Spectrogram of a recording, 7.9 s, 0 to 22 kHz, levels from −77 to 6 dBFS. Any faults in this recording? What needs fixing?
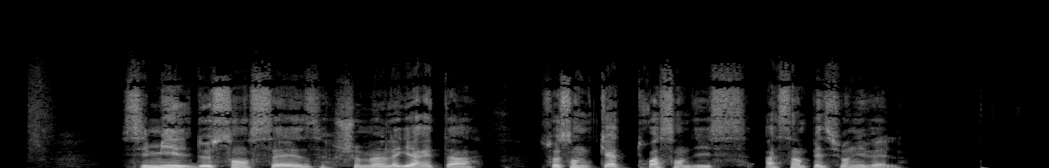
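Nothing here needs fixing; I listened through this speech recording and didn't hear any technical problem worth flagging.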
